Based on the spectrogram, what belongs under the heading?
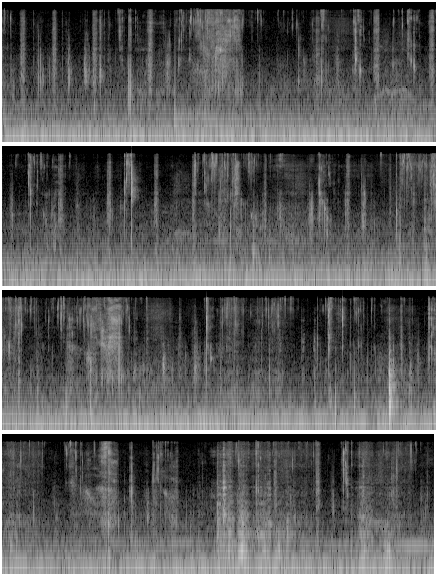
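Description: Close-miked chewing of a big mouthful of biryani eaten by hand: wet mouth clicks, smacking and crunching in quick succession. Near the end, fingers scrape rice off the metal tray.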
